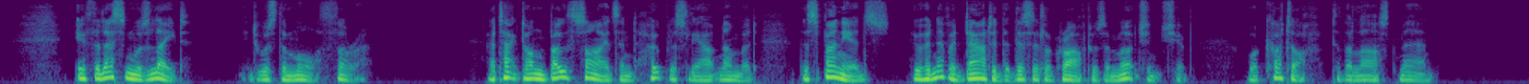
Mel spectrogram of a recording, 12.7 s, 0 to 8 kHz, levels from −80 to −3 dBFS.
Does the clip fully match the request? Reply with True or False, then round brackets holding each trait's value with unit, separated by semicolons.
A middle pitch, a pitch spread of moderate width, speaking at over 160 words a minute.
False (110 Hz; 4.9 semitones; 180 wpm)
